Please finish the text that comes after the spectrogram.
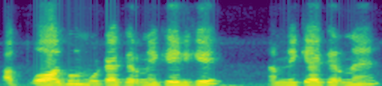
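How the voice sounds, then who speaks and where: A woman teaching Quran recitation step by step. She explains each sound, demonstrates with slow drawn-out recitation, and keeps checking in with the listener. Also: medium pitch, steady tone, lo-fi sound, slight background noise.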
